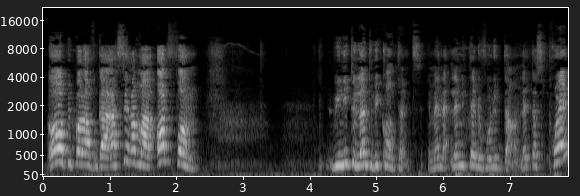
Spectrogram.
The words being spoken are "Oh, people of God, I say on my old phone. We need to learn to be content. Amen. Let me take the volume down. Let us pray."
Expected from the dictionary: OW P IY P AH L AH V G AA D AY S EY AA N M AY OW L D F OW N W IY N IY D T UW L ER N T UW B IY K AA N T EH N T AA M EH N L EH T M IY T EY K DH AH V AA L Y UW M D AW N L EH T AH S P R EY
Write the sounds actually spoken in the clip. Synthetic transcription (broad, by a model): OW P IY P AH L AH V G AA AY S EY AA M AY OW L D F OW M W IY N IY D T UW L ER N T UW B IY K AA N T EH N T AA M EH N L EH T M IY T EY K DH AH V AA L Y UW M D AW N L EH T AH S P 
